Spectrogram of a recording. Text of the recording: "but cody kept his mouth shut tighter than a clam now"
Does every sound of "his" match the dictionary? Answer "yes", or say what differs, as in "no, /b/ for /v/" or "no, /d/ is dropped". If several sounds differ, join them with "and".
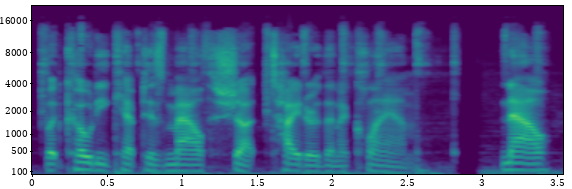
yes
